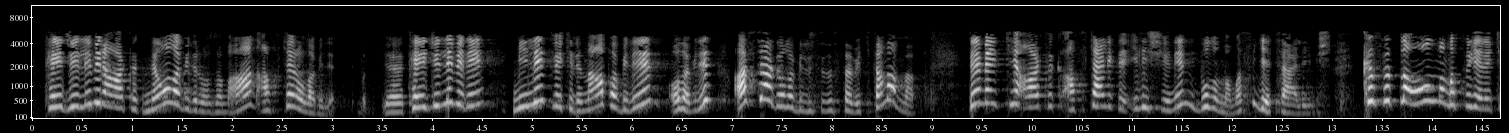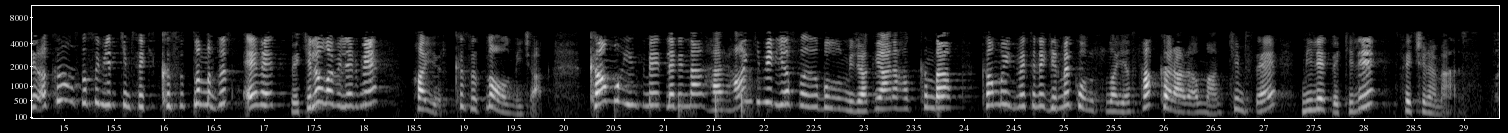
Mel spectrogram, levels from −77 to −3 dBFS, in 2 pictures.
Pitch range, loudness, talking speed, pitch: 280-400 Hz, -25 LUFS, 130 wpm, 340 Hz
